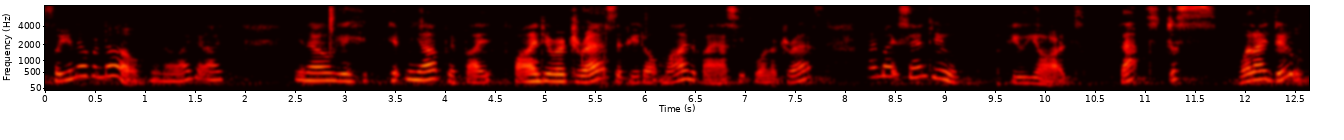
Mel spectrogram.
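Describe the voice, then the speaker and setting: A woman's voice: fairly high pitch, gravelly, slight background noise. A middle-aged woman who grew up in New York, chatting enthusiastically and meanderingly as she shows fabrics from her sewing collection at home. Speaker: sewing vlogger. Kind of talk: casual chat showing fabrics.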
